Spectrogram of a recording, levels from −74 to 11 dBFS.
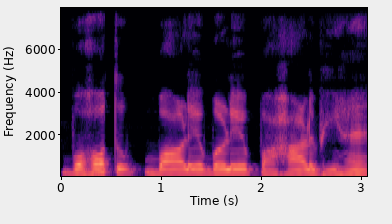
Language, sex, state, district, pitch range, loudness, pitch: Hindi, male, Jharkhand, Deoghar, 180-195 Hz, -16 LUFS, 185 Hz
